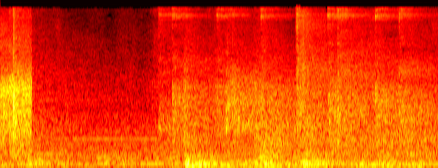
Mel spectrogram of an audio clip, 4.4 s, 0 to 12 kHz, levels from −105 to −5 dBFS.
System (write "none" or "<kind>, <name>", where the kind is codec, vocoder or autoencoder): none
